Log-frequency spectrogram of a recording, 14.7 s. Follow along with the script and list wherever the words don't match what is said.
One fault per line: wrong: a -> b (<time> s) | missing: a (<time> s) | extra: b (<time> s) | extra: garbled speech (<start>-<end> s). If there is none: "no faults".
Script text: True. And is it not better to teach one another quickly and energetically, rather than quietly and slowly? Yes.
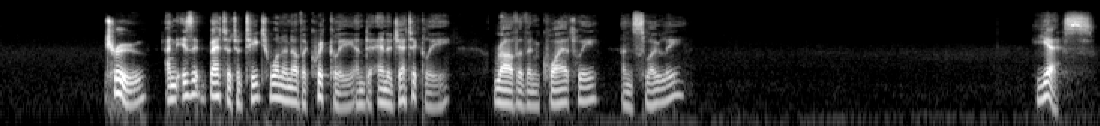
missing: not (2.8 s)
